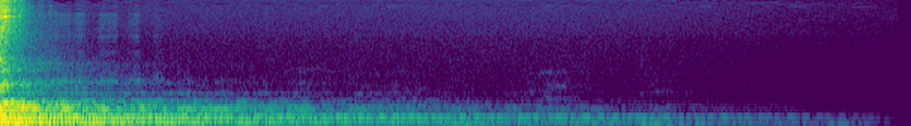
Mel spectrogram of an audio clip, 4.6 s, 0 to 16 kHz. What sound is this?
efan grill - hit 3
An electric fan as a percussion instrument. Hitting and scraping the metal grills of an electric fan makes nice sounds.
electric-fan, metallic, reverberation, sample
